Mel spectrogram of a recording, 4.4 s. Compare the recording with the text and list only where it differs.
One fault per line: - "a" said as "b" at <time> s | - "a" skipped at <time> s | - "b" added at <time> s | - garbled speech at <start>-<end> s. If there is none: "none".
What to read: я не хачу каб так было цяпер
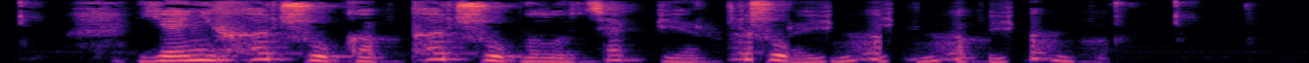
- "так" said as "хачу" at 1.4 s
- garbled speech at 2.4-3.7 s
